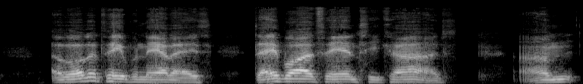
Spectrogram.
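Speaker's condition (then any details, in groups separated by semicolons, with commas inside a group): Cerebral palsy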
